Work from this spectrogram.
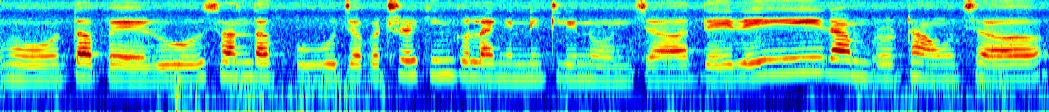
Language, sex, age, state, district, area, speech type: Nepali, female, 18-30, West Bengal, Darjeeling, rural, spontaneous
